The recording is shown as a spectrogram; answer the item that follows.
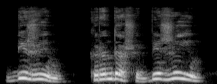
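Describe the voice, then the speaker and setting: A man's voice: sits high, lively intonation, normal speed, warm tone, pitched above the performer's own voice. A man voicing a small resourceful iron man in a storybook, speaking urgently and reassuringly.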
